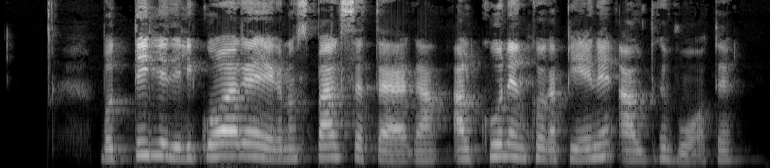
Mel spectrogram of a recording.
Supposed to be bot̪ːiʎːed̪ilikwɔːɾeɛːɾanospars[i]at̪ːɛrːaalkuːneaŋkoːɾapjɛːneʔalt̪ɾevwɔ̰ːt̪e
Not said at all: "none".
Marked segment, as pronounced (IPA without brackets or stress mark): e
